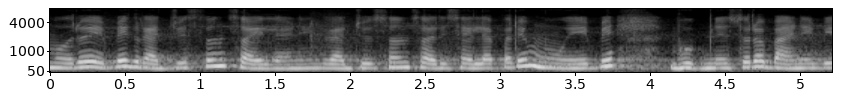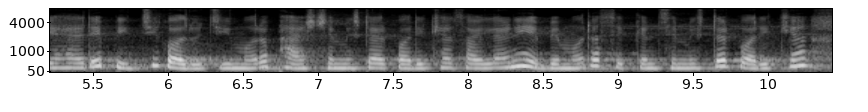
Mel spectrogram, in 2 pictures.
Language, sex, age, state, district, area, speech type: Odia, female, 18-30, Odisha, Jajpur, rural, spontaneous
